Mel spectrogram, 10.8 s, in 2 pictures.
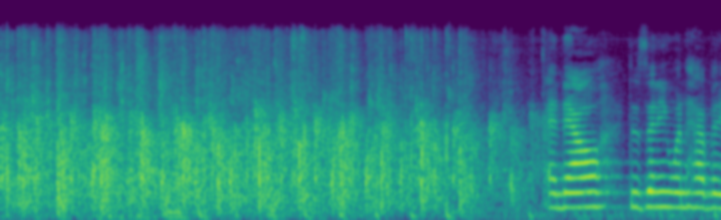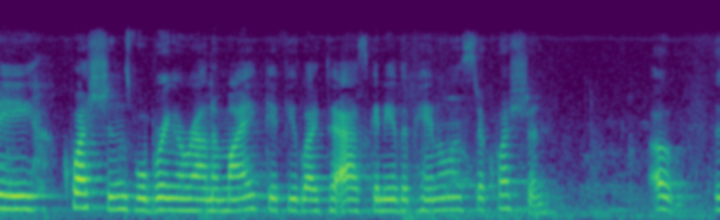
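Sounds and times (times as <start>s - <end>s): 
audience applause: 0.0s - 4.1s
speech: 4.2s - 9.6s, 10.3s - 10.7s.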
